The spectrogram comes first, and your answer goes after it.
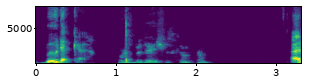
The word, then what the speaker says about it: Boudica: Boudica or Boudacia? How do you say it? Boudica. Boudica. Boudica? See, because he watched my pirate tag the other day. He's like, it's Boudacia. I'm like, no, I've been hearing these shush.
